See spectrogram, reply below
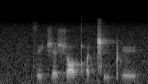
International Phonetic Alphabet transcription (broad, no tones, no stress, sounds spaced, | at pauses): t͡s e t͡ʃ æ ʃ ɒ qʼ i ǁ i pʼ e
